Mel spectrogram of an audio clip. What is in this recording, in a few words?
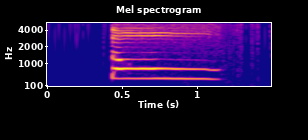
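"dou1", Cantonese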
